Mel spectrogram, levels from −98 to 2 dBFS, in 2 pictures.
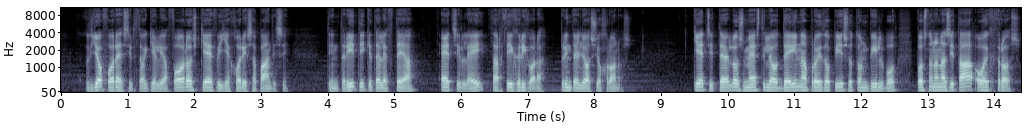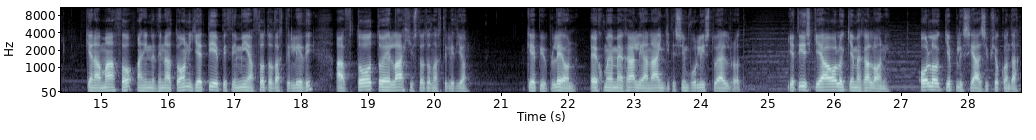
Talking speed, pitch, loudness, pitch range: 155 wpm, 110 Hz, -21 LUFS, 100-115 Hz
